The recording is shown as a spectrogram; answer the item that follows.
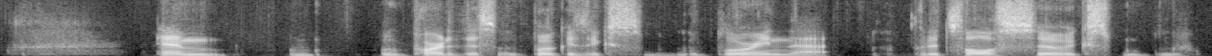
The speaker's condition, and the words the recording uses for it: Stuttering. We hear halting speech, but at one point you say it feels almost like claustrophobia.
